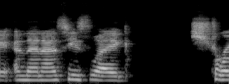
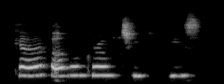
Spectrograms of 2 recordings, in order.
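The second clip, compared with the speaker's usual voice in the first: tiny, very high-pitched little voice; 12 semitones higher than usual. Imagining what she says while cradled in someone's arms, in the tiniest of voices. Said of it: "she says in the tiniest of voices".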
